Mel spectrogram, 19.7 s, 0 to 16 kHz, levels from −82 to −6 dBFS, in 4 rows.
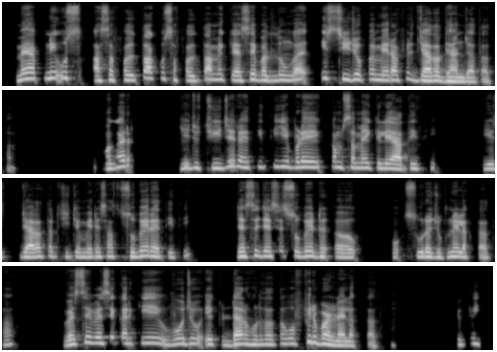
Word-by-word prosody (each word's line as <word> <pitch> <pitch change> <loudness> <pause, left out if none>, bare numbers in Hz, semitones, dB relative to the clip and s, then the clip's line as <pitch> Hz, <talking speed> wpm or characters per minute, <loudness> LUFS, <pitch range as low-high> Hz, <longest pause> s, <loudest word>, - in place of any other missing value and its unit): मैं 220 +5 +6
अपनी 235 +2 +2
उस 255 0 +1
असफ़लता 180 +3 +1
को 245 0 -7
सफ़लता 170 -6 -1
में 205 +1 -1
कैसे 170 +3 +2
बदलूँगा, 180 0 +1 0.2
इस 250 -1 0
चीज़ों 205 -2 +2
पे 205 +3 -3
मेरा 185 -1 +3
फिर 195 +4 -7
ज़्यादा 165 0 +5
ध्यान 145 -2 +4
जाता 135 -1 -2
था। - - -18 0.9
मगर 230 +8 +2 0.5
ये 180 - -2
जो 185 +1 -3
चीज़ें 180 +5 -1
रहती 215 -1 -2
थी 230 +2 -10
ये 230 - 0
बड़े 215 0 +5
कम 220 -1 -1
समय 195 -1 +1
के 180 -1 -4
लिए 175 0 +4
आती 160 +1 +3
थी, 170 +3 -17 0.4
ये 160 0 -2
ज़्यादातर 160 +2 +1
चीज़ें 165 -1 -7
मेरे 155 +1 -1
साथ 165 +1 -3
सुबह 180 +3 +2
रहती 165 -3 0
थी, 185 +9 -16 0.5
जैसे-जैसे 180 +1 +1
सुबह 180 0 +1
ढ 165 - -2
अ, - - -2 0.6
ओ - - -9
सूरज 160 -1 0
उगने 160 +4 0
लगता 155 -2 -2
था, 165 +3 -10 0.5
वैसे-वैसे 220 +6 +1
करके 220 0 0
वो 190 +2 -2
जो 200 +1 -3
एक 175 -2 -2
डर 180 +6 +4
होता 175 0 -1
था, 195 +3 -6
वो 195 +1 -3
फिर 240 +6 0
बढ़ने 155 -7 +6
लगता 135 -3 -5
था, 135 +4 -21 0.6
क्योंकि 170 +4 -9
180 Hz, 190 wpm, -24 LUFS, 165-205 Hz, 0.9 s, मैं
